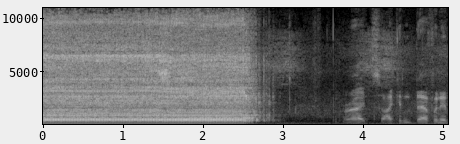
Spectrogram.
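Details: Hulkman Alpha Pro portable tire inflator on a 12V socket at 50% battery, inflating a tire; a steady, even buzzing hum with a clear mid tone runs a few seconds, then stops. Pumping normally, using about 1% of the battery.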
